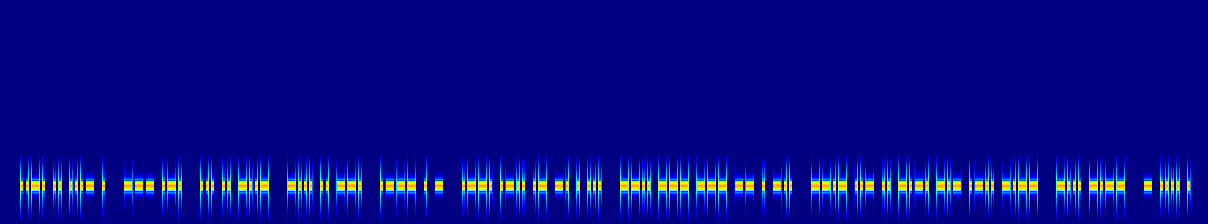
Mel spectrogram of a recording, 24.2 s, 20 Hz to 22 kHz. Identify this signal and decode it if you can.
Morse code, heard as a keyed tone, about 21 wpm, 700 Hz. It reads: FIVE OR SIX BIG JET PLANES ZOOMED QUICKLY BY THE
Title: Pangram Challenge v2 - 22wpm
